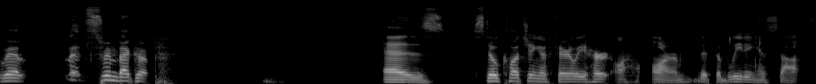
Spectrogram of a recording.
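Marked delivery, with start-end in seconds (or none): 0.0-1.6 put-on Scottish-Irish accent. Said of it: "the Scottish and, like, uh, uh, Irish accent".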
